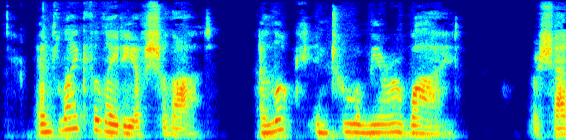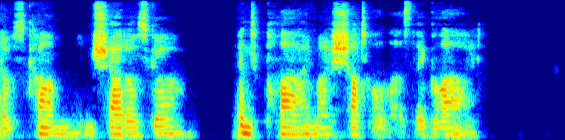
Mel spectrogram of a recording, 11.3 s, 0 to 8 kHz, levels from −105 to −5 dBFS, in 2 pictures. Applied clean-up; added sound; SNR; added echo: none; none; none; none.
